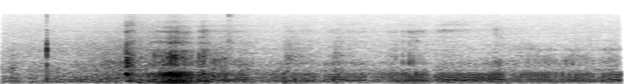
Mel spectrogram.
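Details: Domestic cat purring, recorded close up: a low, steady rumbling purr runs under several sharp clicks and a brief rustling scratch in the first two seconds.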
